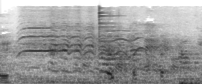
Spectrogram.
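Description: Horse whinny sound effect: a high, wavering neigh that starts just after the opening and lasts about a second and a half.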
